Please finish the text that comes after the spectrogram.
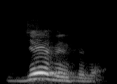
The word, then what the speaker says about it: llévenselo: Se eu escrever llévenselo. Llévenselo. Ó, aguda, grave, esdrújula, sobresdrújula. Mas onde está o som mais forte? Llévenselo. Ó, aqui, não interessa em que terminou.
